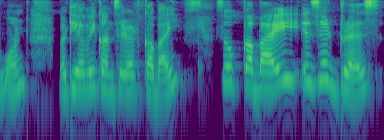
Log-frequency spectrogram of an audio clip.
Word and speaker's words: kabai: So, or you can whether pronounce it whatever you want, but here we consider kabai.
